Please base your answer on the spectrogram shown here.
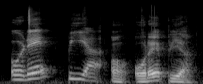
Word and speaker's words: O Re Piya: Oh, Re Piya. I'm just saying the inflection was a little off.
